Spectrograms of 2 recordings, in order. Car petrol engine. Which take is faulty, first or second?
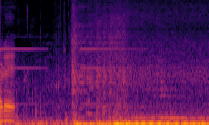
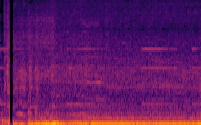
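first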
